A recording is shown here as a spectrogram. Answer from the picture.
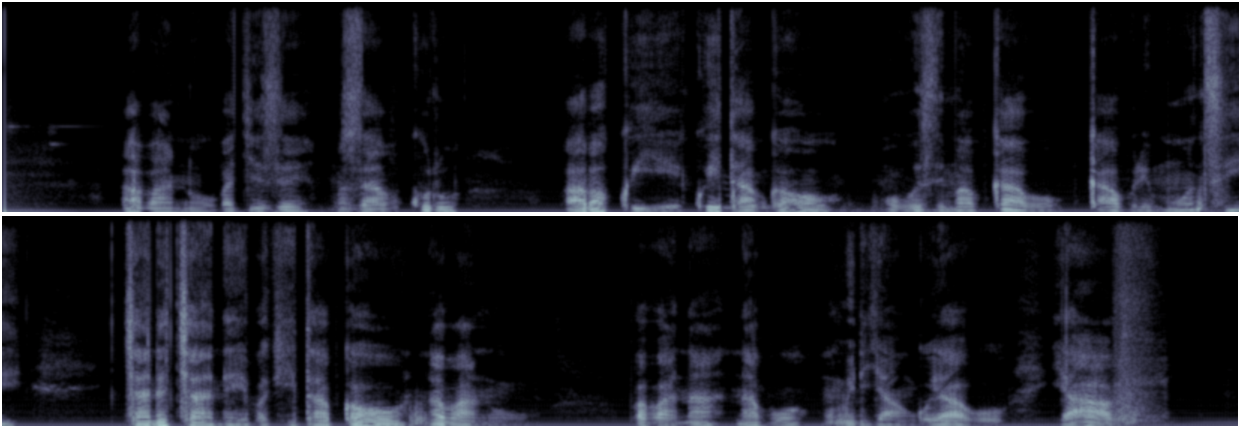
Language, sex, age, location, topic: Kinyarwanda, male, 18-24, Kigali, health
